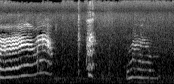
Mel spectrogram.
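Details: Impatient indoor Persian cats eyeing a toy held up beyond their reach: a long tonal meow bending down at its end, a brief soft chirp, then a shorter, quieter harmonic mew trailing off.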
